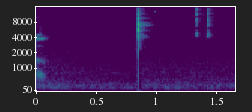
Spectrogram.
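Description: Computer mouse clicks on an Apple desktop: one crisp click, then a quick pair of lighter clicks about half a second later, close and isolated against silence.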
